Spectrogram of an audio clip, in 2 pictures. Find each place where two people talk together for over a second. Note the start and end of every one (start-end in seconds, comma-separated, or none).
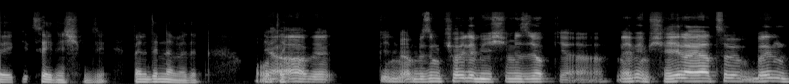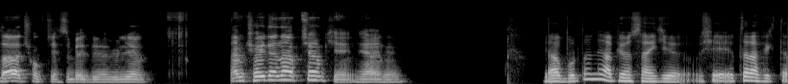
none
